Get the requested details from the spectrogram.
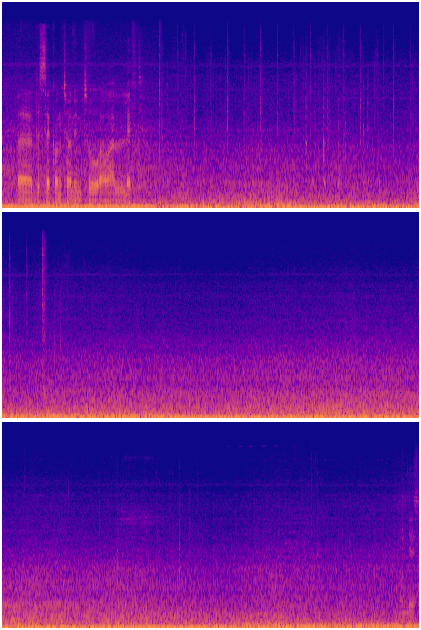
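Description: A car rumbles low and steady as it drives along a road.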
